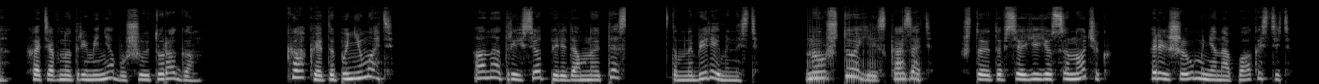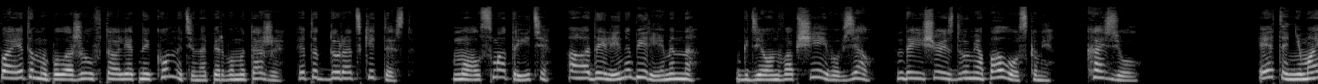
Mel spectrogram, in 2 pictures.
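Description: At 6.25 s a rebuffering stall cuts the sound to silence until 6.67 s. The player ran out of downloaded audio and waited for more, then resumed exactly where it stopped, so nothing is missing, but about 0.41 s of dead air is added.

From 8.05 s to 9.53 s a padded block size mismatch sets in. One stage delivers shorter blocks than the next reads, and each block's remainder is zero-filled. The regular gaps produce a 43.1 Hz buzz, which fits a 1024-sample read block, while the audio runs at 0.938 times normal speed with its timbre kept.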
